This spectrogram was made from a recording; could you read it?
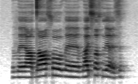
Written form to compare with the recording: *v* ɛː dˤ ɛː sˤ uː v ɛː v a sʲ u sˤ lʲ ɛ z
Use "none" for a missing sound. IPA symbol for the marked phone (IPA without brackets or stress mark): v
